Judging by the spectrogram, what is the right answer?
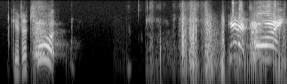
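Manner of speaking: very high, slow, drawn-out yelling. Speaker talking about training her dog, yelling at the dog. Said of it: "if I don't yell".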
